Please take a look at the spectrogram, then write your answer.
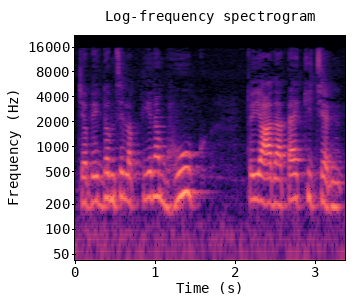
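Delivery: ordinary delivery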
